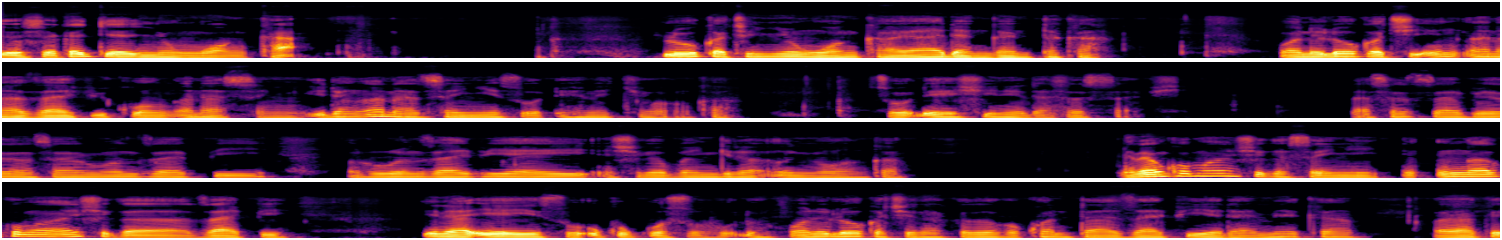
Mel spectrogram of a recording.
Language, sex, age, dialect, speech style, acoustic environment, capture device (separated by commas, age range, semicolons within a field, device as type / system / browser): Hausa, male, 25-34, Nigeria - Nigerian Standard, relaxed, silence, mobile / Linux / Chrome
